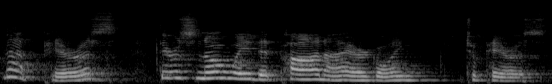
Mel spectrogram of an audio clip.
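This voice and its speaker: Slow, stubborn older wife played by a woman. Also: medium pitch, lightly acted. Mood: stubborn, dismissive. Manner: emphatic, deliberate refusals. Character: stubborn older Wisconsin wife Ma, dismissive and emphatic. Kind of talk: amateur church comedy talk-show skit. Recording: roomy echo, background noise.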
